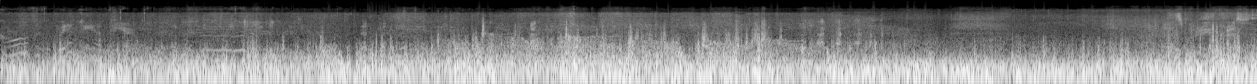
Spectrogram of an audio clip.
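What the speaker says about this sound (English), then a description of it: "It's cold and windy up here." Cold wind buffets hard against the microphone on a clifftop along the Ring of Kerry in Ireland, a loud, constant low roar with gusty rumbling throughout.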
